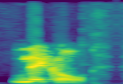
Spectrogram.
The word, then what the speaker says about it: Nikkel: on into it brother Nichol the way it should have been pronounce you bet there you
